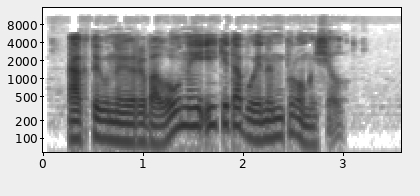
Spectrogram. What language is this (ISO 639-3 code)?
bel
